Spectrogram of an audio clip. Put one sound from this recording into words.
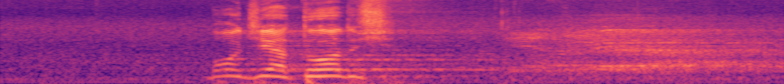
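A man speaks briefly into a microphone, heard over loudspeakers in a large echoing hall.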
